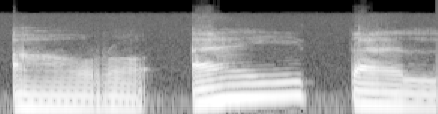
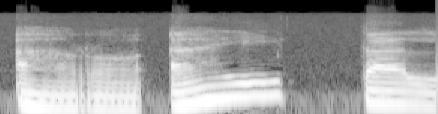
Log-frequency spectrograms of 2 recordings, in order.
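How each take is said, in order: The two takes are said the same way.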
